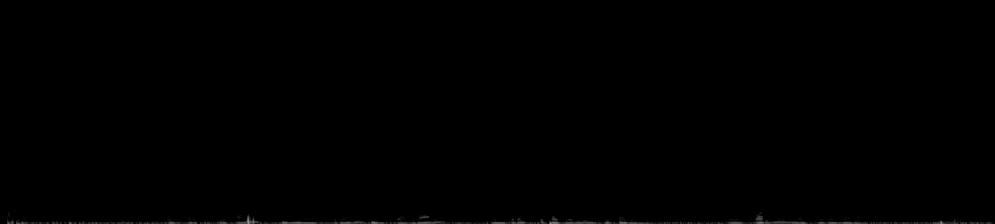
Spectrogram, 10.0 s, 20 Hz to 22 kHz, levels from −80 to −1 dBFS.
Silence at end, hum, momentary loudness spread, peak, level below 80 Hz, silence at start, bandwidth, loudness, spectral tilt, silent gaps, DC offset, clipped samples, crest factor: 0 s; none; 15 LU; -26 dBFS; -70 dBFS; 0.05 s; 10 kHz; -58 LUFS; -8 dB/octave; none; under 0.1%; under 0.1%; 32 dB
